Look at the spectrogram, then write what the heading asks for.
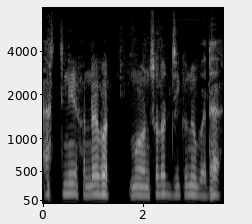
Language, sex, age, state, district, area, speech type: Assamese, male, 30-45, Assam, Dhemaji, rural, read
